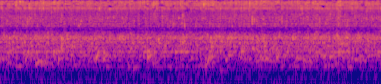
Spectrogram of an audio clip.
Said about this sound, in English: This bubbling brook is trying to teach you something. Lean in and try to work out what it is saying to you today.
